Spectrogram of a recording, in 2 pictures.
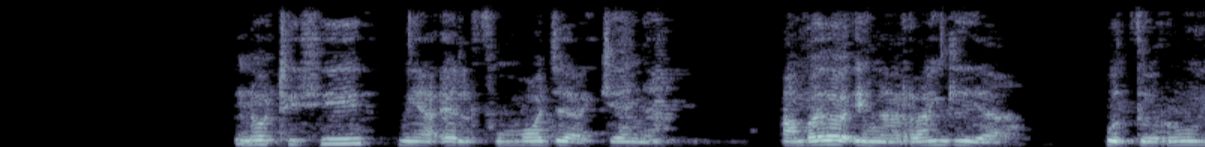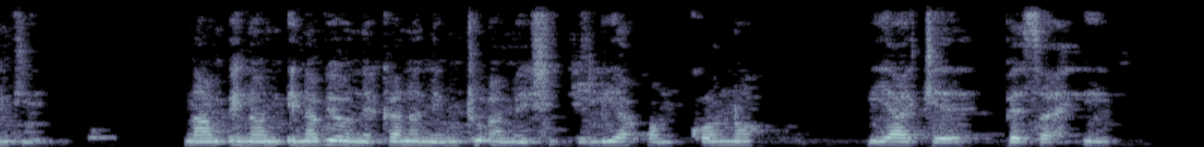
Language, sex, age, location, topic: Swahili, female, 18-24, Mombasa, finance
